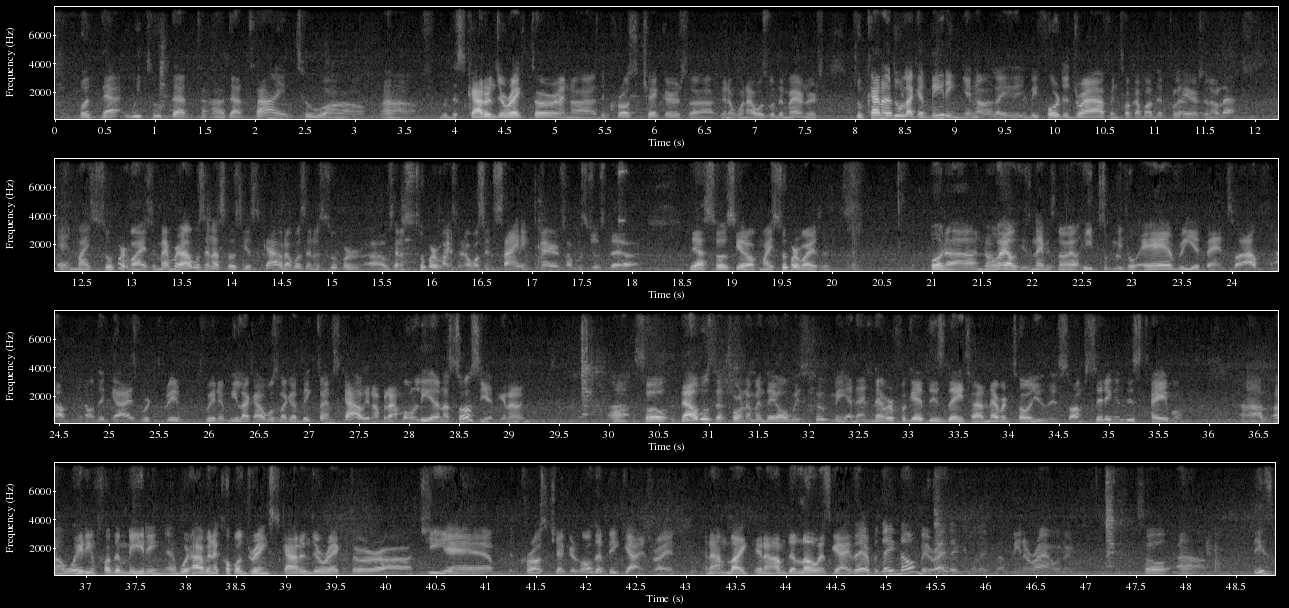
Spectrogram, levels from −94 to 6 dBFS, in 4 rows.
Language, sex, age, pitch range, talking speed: English, male, 30-49, 115-145 Hz, 240 wpm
